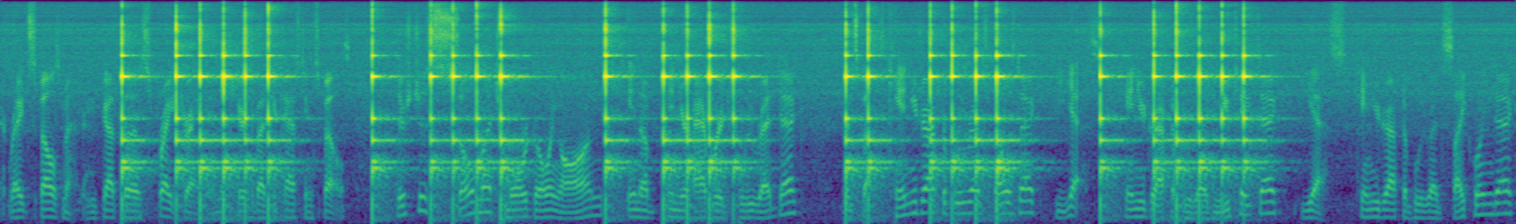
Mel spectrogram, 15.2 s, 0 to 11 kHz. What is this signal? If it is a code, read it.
Tap code, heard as taps on a metal pipe, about 4 knocks a second, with room echo and speech in English. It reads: EDDIE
